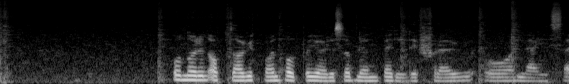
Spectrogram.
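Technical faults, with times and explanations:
Throughout, noise suppressor artifacts: the suppressor pulls steady background down by about 18 dB frame by frame, so the room noise, about 15 dB under the speech, sinks in pauses and rises under talking.
3.84–4.37 s, 4.72–4.91 s and 5.12–5.67 s, speech cut by the noise suppressor: the first right after "så ble hun", softer speech is taken for noise and turned down by about 12, 16 and 12 dB, roughly 0.2, 0.1 and 0.4 s in total, so parts sound swallowed rather than merely warbly.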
